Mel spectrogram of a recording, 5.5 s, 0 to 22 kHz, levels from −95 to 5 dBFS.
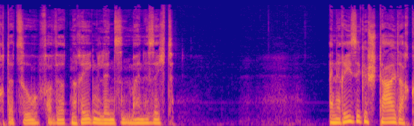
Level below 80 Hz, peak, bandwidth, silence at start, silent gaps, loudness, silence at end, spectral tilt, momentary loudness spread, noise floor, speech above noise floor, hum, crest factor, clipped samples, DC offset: -46 dBFS; -2 dBFS; 18.5 kHz; 0 s; none; -19 LUFS; 0 s; -4.5 dB/octave; 7 LU; -63 dBFS; 45 dB; none; 18 dB; under 0.1%; under 0.1%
